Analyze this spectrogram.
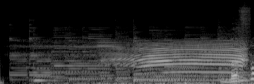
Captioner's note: cow mooing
